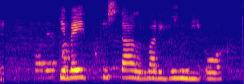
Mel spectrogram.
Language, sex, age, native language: Icelandic, female, 13, Icelandic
